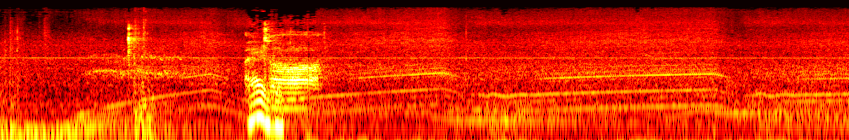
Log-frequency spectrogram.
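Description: A sports car engine roars as the car accelerates through the gears.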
